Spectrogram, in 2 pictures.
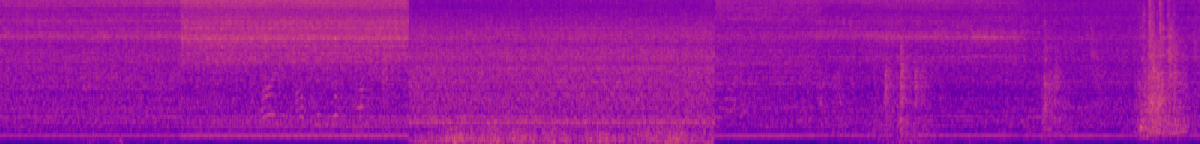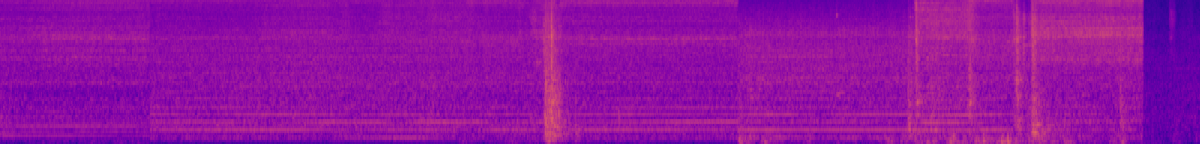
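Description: Dual-compartment refuse collection truck running, its engine and hydraulics humming steadily. There are two louder, rougher stretches as the rear bin lifters work, and a few sharp metal clanks. The sound changes abruptly at several points.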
